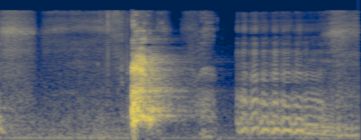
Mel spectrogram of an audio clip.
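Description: A French Bulldog gives a single sharp, harsh bark, then grumbling fussy noises while begging for treats.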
